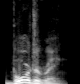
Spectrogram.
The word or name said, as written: bordering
